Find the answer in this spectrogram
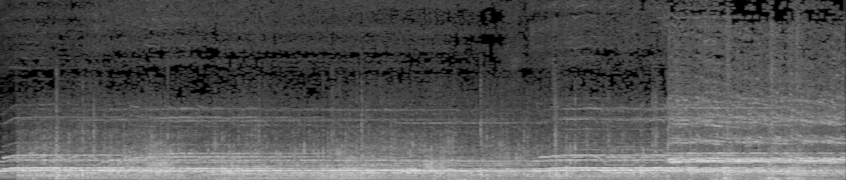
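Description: Background music of long held tones, moving up to a higher chord about ten seconds in, over a dense crackle of fireworks going off.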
